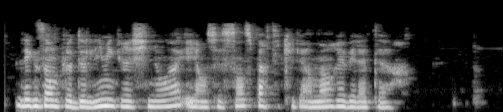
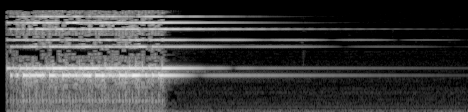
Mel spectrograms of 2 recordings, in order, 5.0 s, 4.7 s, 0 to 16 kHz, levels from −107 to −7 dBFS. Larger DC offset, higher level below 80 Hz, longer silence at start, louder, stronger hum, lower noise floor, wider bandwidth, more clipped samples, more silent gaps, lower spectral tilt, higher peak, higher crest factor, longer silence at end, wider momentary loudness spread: neither; about the same, -62 dBFS vs -62 dBFS; about the same, 0.15 s vs 0.05 s; second, -25 LUFS vs -16 LUFS; neither; second, -65 dBFS vs -70 dBFS; second, 7.4 kHz vs 11.5 kHz; neither; neither; first, -6.5 dB/octave vs 4.5 dB/octave; about the same, -8 dBFS vs -6 dBFS; about the same, 16 dB vs 16 dB; second, 0.95 s vs 2.05 s; second, 9 LU vs 17 LU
